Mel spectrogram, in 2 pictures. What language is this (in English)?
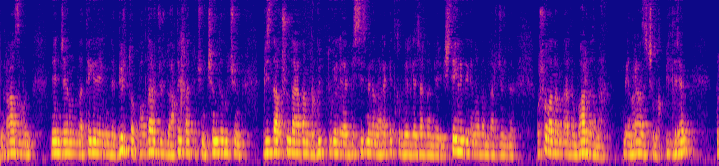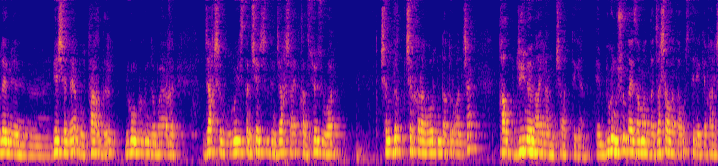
Turkish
